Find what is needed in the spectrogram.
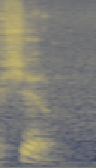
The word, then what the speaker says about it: Shittim: There's a passage in the Bible, forgive me for not knowing it immediately, that talks about the land of Shittim. That's how it's pronounced.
